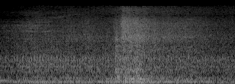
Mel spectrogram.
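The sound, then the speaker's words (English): A City of Boston snow plow truck's engine idles with a low, steady rumble while two massive scoops of salt pour into its bed with a brief rushing, hissing spill, loaded from a loader scoop in winter. “Two massive scoops of salt are poured into the back of his truck, and then we're on our way.”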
